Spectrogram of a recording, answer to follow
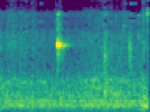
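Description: Soft-sided fabric suitcase being handled and tipped over to be laid down, with one short, sharp click a little under a second in.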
